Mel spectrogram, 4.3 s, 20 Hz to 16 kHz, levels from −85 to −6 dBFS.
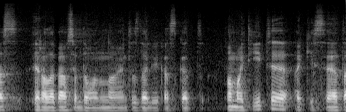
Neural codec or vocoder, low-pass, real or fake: none; 14.4 kHz; real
